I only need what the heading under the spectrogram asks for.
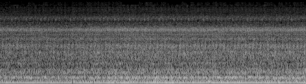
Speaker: so i got the car running as you can hear i just turned the ac on and the low speed fan is running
